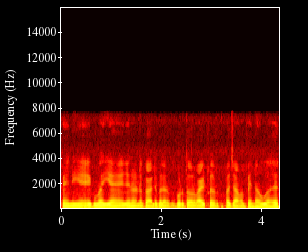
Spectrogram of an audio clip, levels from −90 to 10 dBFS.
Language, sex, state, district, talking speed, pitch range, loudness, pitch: Hindi, male, Uttar Pradesh, Deoria, 245 wpm, 125-130 Hz, -15 LUFS, 125 Hz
